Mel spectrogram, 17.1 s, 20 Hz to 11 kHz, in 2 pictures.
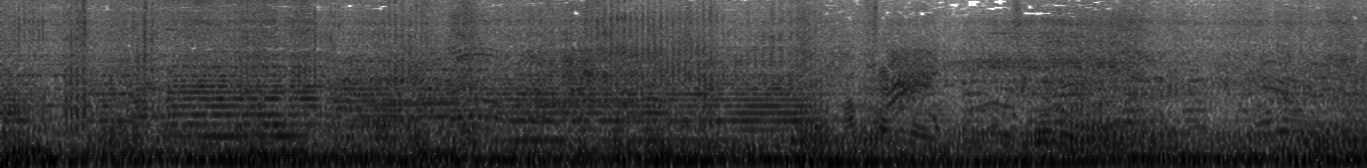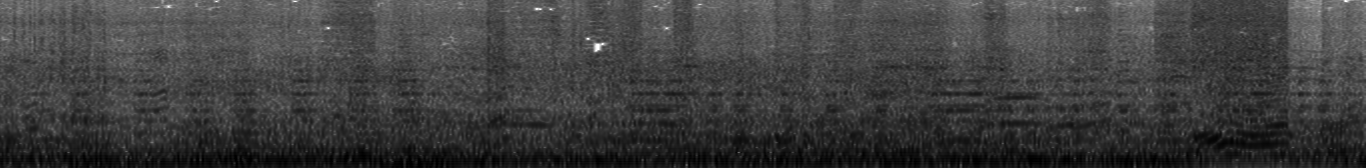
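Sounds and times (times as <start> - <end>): background music: 0.0 - 17.0
dirt bike engines revving: 0.0 - 17.0
voices: 0.0 - 17.0.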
